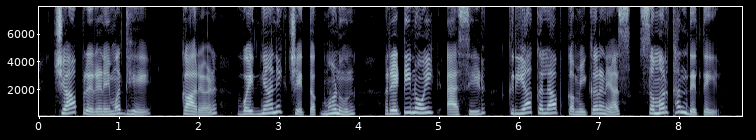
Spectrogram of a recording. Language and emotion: Marathi, neutral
